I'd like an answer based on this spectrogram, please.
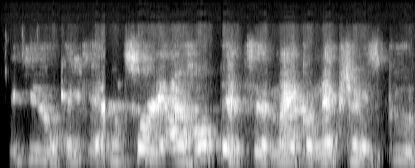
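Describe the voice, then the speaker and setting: This man has a high pitch and an Italian accent. His intonation stays fairly even. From Italy. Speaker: academic researcher. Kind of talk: conference talk. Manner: halting, many fillers. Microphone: remote connection, said to sound fine.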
